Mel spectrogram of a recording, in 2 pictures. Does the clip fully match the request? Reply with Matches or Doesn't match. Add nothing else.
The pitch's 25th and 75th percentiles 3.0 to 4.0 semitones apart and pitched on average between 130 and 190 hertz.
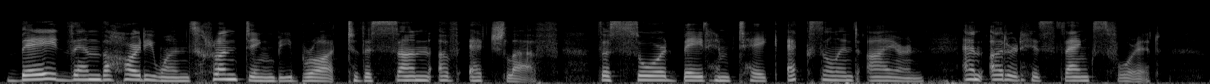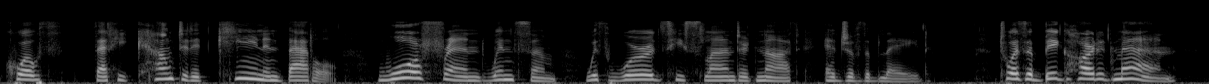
Doesn't match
